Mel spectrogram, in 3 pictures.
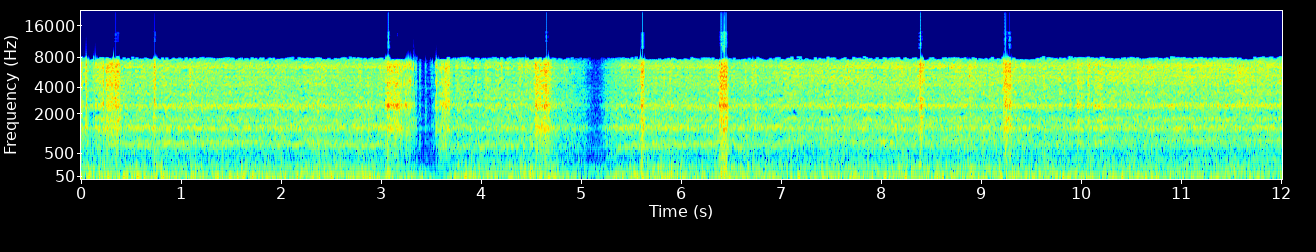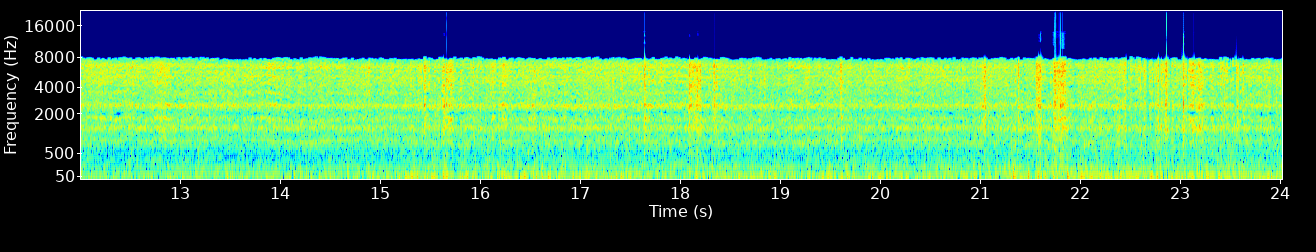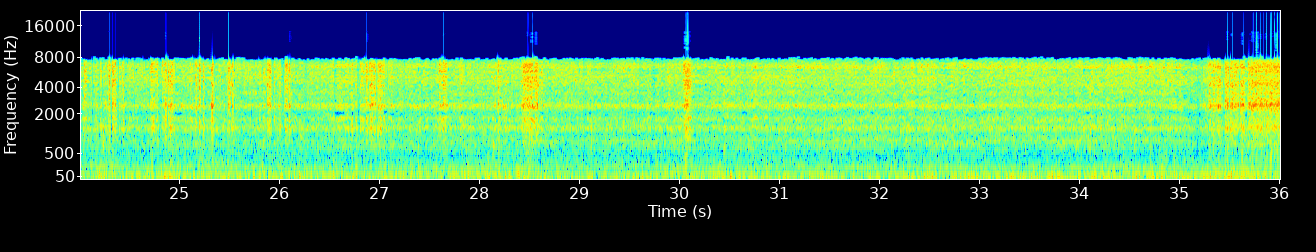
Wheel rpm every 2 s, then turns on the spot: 210, 160, 120, 180, 220, 230, 230, 220, 230, 230, 230, 240, 230, 230, 230, 220, 220, 230.
none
